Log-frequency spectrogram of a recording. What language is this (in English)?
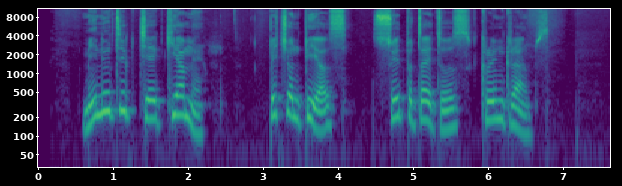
Kalenjin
